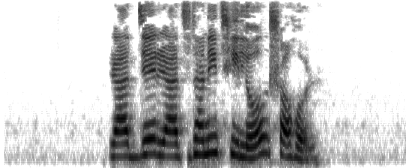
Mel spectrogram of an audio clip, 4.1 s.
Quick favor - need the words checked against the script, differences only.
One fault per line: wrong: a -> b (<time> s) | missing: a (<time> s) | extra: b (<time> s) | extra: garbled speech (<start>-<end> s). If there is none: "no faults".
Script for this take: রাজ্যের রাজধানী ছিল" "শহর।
no faults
